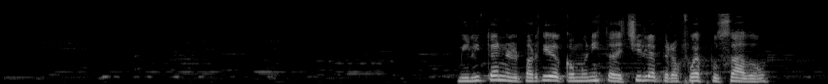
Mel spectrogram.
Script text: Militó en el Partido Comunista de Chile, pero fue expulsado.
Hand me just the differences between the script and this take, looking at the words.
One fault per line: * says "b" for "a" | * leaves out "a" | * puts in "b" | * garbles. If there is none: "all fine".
all fine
